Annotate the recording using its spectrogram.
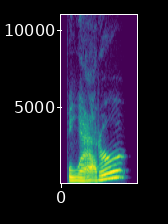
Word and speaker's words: Blatter: His last name is spelled B-L-A-T-T-E-R. It sounds like your pee-pee bladder, but it's not. It's a different one.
